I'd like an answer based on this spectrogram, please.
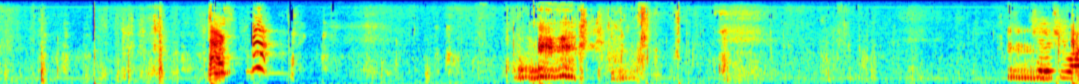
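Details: Pit bull dog indoors in a small room, described as fighting; scattered short growls and snarling bursts, loudest around the third and seventh seconds and again at the end, separated by quieter gaps with faint background hum.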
